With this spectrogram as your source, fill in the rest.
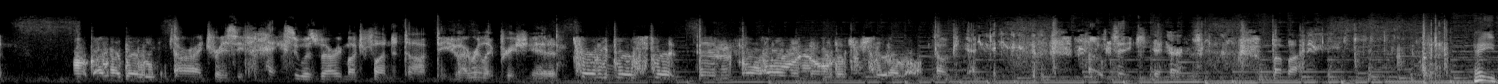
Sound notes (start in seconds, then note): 10.6 laughs; 12.2 laughs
